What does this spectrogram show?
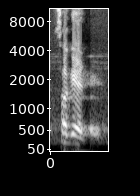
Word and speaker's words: forget: जैसे ही समृद्धि उसके जीवन में आई, affluence in his life, समृद्धि आई, अमीरी आई, made him forget, are silent है, forget, भूल गया वो, ठीक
